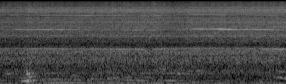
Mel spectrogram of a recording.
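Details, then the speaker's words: Steady high-pitched whine and hiss of a high-speed dental handpiece cutting a maxillary premolar class II preparation in a teaching course, removing excess near the adjacent tooth's contact before finding the facial margin; faint room noise. "So I'm going to work closer to the adjacent tooth, right in the middle of the contact. Then I'm going to go facially a little bit at a time"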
